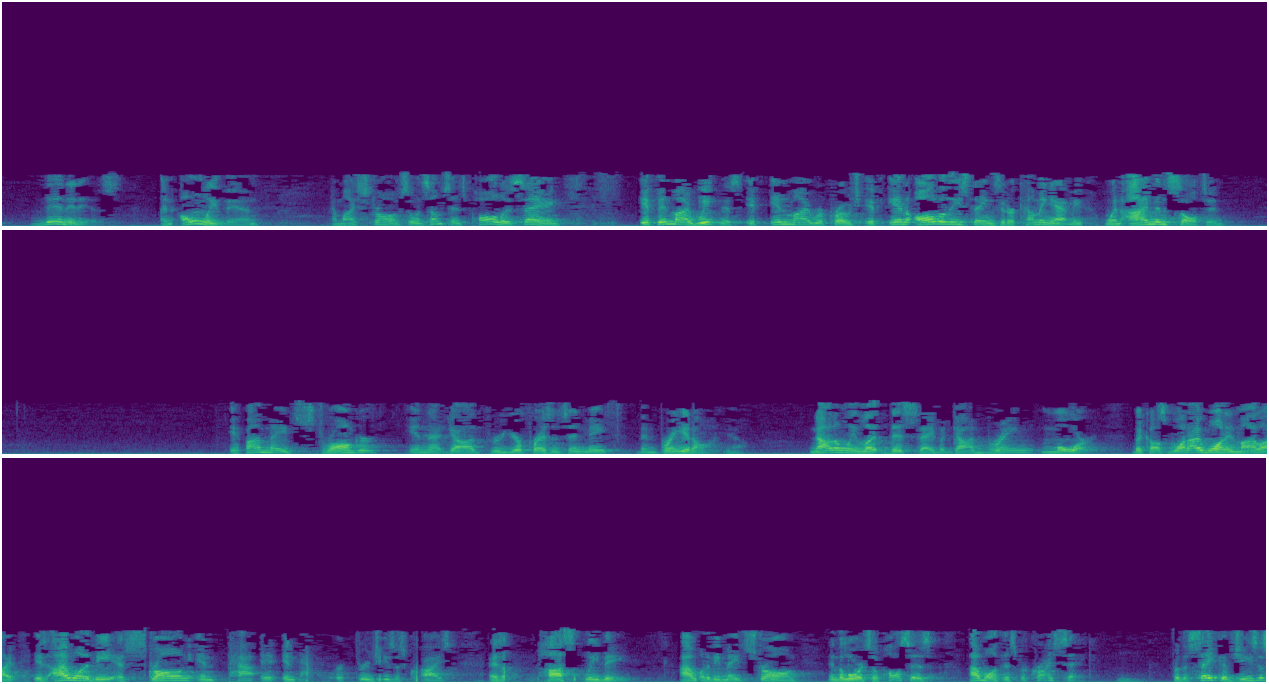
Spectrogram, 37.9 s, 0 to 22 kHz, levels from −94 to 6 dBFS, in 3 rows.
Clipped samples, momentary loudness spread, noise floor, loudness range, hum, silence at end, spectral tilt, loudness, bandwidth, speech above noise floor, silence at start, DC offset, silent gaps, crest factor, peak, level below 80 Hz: under 0.1%; 16 LU; -57 dBFS; 7 LU; none; 0 s; -7.5 dB/octave; -25 LUFS; 5.4 kHz; 33 dB; 0.3 s; under 0.1%; none; 20 dB; -6 dBFS; -56 dBFS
